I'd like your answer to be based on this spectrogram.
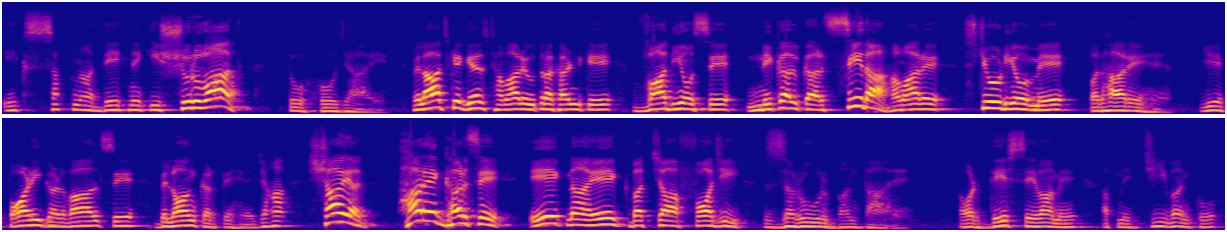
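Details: Adult male host; plain speech.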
